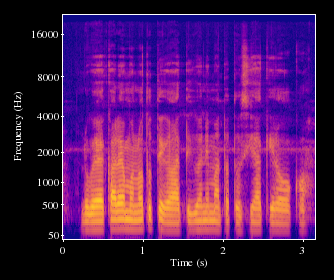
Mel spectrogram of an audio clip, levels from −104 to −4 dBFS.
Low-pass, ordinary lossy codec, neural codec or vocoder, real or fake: 19.8 kHz; none; none; real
